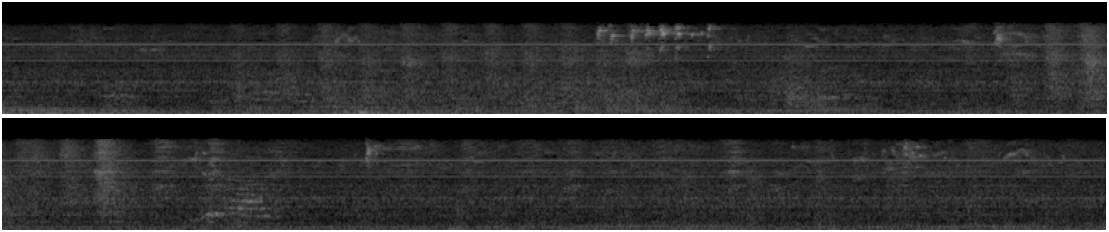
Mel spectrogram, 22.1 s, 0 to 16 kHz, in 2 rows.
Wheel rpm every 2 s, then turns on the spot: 0, 0, 0, 0, 0, 0, 0, 0, 0, 0, 0.
none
